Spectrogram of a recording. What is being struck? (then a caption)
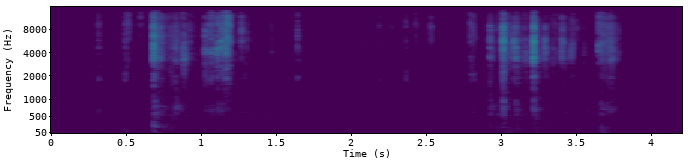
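Bar of soap shaved with a small knife. A small yellow-handled carving knife shaves and scrapes curls off a solid, hand-sized tan bar of soap with an embossed logo, held in the palm, as flakes pile up nearby. Quiet, crisp, bright scraping bursts are heard as short shaving strokes, with faint softer scratches between them.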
